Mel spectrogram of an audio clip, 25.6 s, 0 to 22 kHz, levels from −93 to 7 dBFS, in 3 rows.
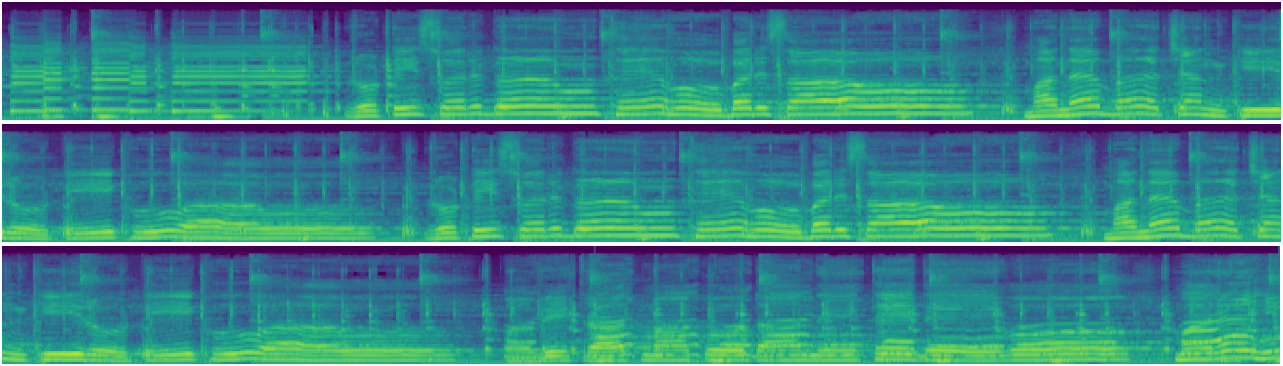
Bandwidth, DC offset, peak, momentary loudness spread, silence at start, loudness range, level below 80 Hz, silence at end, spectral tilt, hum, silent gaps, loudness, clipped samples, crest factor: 16.5 kHz; under 0.1%; 0 dBFS; 7 LU; 0 s; 2 LU; -38 dBFS; 0 s; -5.5 dB/octave; none; none; -14 LUFS; under 0.1%; 14 dB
